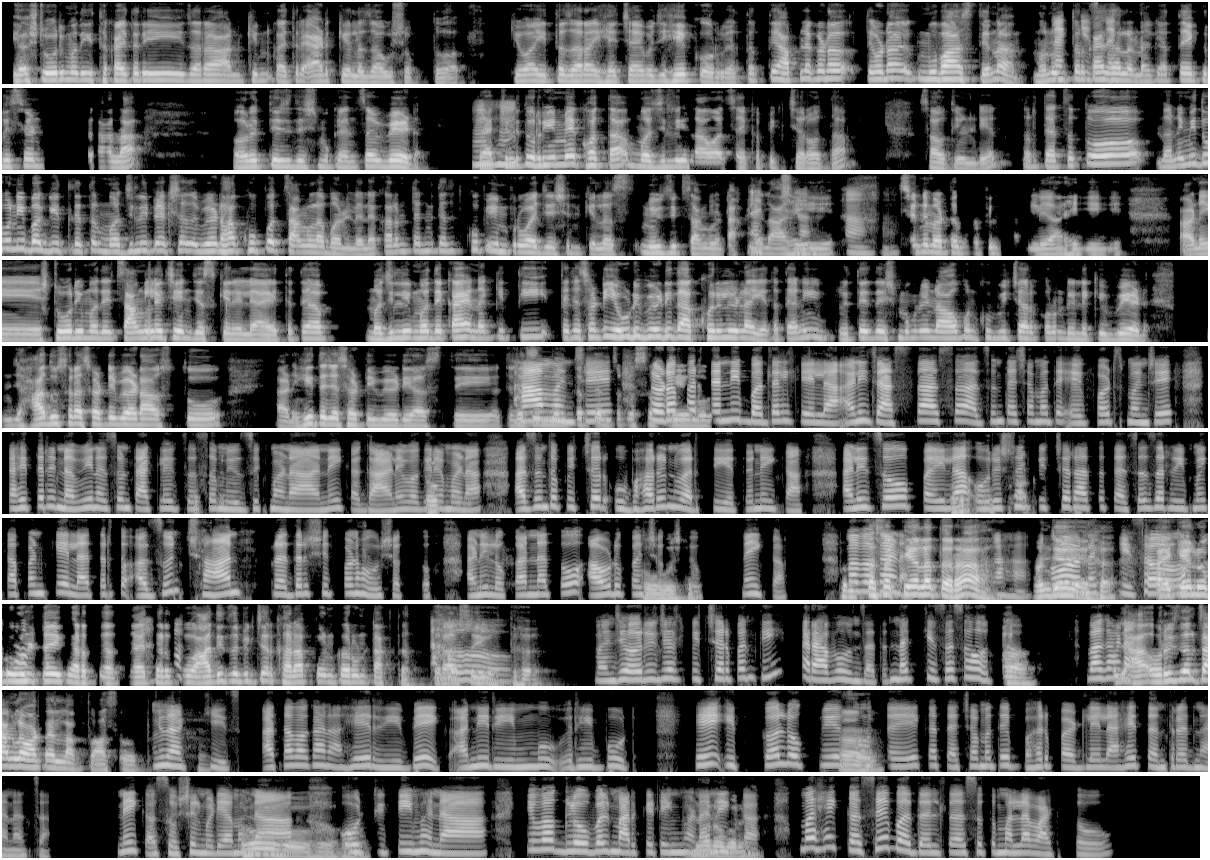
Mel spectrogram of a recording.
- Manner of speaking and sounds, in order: in English: "स्टोरीमध्ये"; other background noise; in English: "रिसेंट"; in English: "इम्प्रुव्हायझेशन"; in English: "स्टोरीमध्ये"; in English: "चेंजेस"; in English: "एफर्ट्स"; unintelligible speech; tapping; unintelligible speech; chuckle; laugh; laughing while speaking: "हो, म्हणजे ओरिजिनल पिक्चर पण ती खराब होऊन जाते. नक्कीच असं होतं"; laughing while speaking: "असंही होतं"; "रिमेक" said as "रिबेक"; in English: "ग्लोबल मार्केटिंग"
- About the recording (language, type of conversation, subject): Marathi, podcast, रीमेक आणि रीबूट इतके लोकप्रिय का होतात असे तुम्हाला वाटते?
